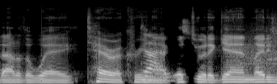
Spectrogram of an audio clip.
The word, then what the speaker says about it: Krajnak: It's Krenak. The J is silent. Krenac. Okay. All right. We got that out of the way. Terra Krenak.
